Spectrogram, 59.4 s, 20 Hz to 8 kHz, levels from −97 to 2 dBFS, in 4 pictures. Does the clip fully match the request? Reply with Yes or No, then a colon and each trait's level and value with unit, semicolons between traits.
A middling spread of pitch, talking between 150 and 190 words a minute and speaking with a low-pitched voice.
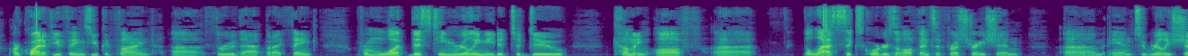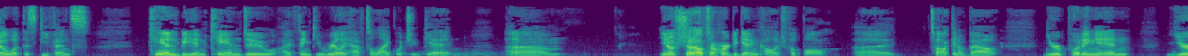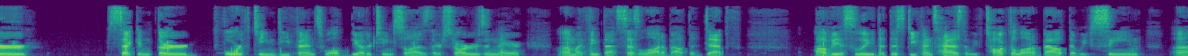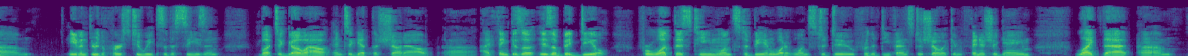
No: narrow, 1.3 semitones; average, 170 wpm; very low, 85 Hz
